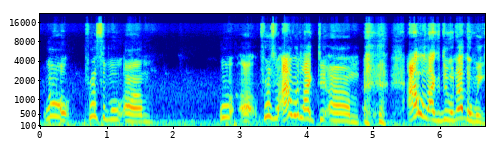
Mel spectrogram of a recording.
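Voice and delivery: high, syrupy schoolgirl voice; sweet-talking Helga. Retold or imitated. Helga asking the principal for another week, high and sugary. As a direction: coo it to the principal. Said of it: "And she says".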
